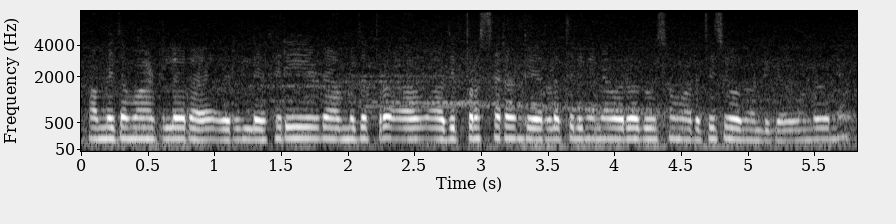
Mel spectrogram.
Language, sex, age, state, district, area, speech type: Malayalam, female, 45-60, Kerala, Idukki, rural, spontaneous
